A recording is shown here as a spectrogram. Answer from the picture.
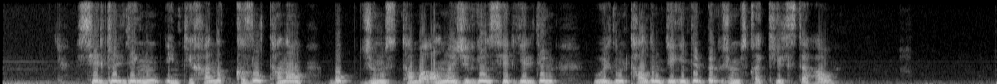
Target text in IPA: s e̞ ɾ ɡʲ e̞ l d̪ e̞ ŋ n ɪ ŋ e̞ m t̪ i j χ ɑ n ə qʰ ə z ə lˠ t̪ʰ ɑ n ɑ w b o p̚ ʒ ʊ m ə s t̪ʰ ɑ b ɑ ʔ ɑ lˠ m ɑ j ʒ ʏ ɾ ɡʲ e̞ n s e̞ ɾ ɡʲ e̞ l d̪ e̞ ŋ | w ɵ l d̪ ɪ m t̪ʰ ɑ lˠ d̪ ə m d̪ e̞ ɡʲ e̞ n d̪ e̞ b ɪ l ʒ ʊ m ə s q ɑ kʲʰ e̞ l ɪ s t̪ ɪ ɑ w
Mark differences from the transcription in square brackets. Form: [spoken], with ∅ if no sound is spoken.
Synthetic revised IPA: s e̞ ɾ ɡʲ e̞ l d̪ e̞ ŋ n ɪ ŋ e̞ m t̪ i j χ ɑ n ə qʰ ə z ə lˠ t̪ʰ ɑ n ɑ w b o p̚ ʒ ʊ m ə s t̪ʰ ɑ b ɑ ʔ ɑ lˠ m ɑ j ʒ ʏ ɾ ɡʲ e̞ n s e̞ ɾ ɡʲ e̞ l d̪ e̞ ŋ | w ɵ l d̪ ɪ m t̪ʰ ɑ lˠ d̪ ə m d̪ e̞ ɡʲ e̞ n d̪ e̞ b ɪ [ɾ] ʒ ʊ m ə s q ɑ kʲʰ e̞ l ɪ s t̪ ɪ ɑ w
